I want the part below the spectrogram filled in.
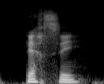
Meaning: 1. to pierce 2. to make it, to have one's breakthrough
- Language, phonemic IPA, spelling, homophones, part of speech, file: French, /pɛʁ.se/, percer, percé / percée / percées / percés / Persé / Persée, verb, Fr-percer.ogg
